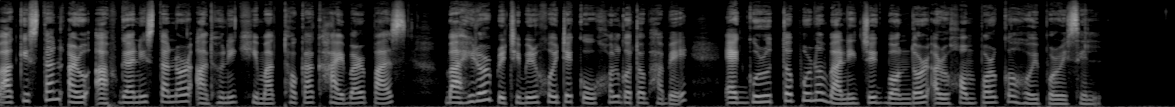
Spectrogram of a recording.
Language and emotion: Assamese, neutral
